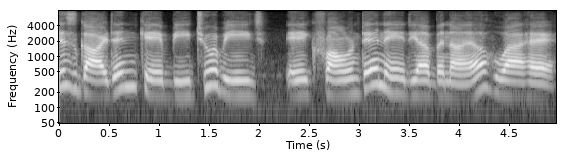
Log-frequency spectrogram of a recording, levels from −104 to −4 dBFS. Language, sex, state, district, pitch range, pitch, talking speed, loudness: Hindi, female, Jharkhand, Ranchi, 165-205 Hz, 170 Hz, 130 wpm, -16 LUFS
